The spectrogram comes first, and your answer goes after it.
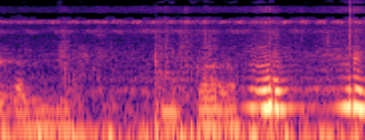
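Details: Honey bees buzzing while honey is taken from their nest at night, just after the Eid holiday, following the evening prayer; a steady low droning hum with layered overtones, swelling and fading, plus brief faint background noises.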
